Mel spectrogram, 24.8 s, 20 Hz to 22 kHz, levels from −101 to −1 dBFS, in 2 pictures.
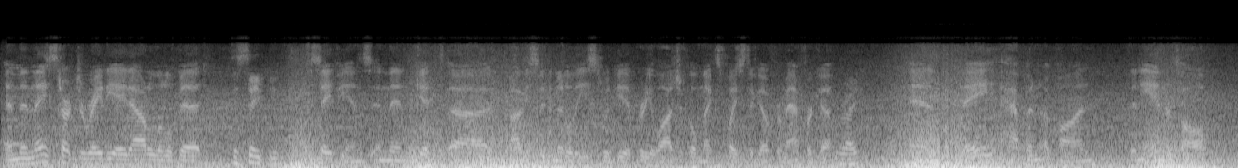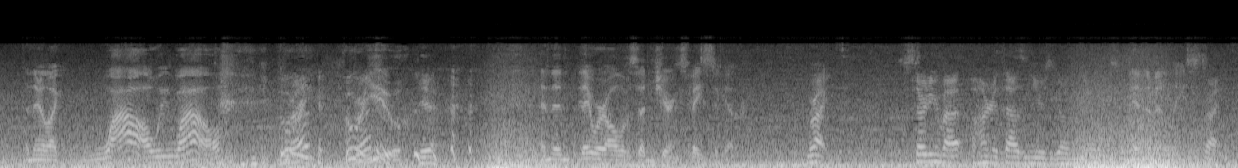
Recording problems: garbled, watery; badly; nothing above 7.5 kHz
wind noise on the microphone; heavy; 3 dB below the speech
traffic noise; loud; throughout; 7 dB below the speech

